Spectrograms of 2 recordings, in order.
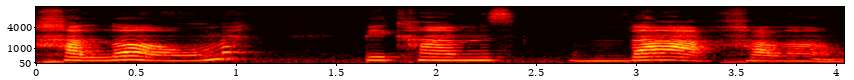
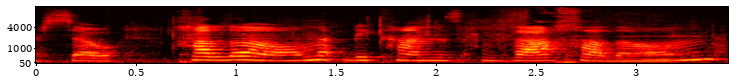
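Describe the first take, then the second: First: "chalom" then "vachalom", spoken slowly and clearly; pronunciation demo. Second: "chalom becomes vachalom" spoken slowly; slow model of "vachalom" with a clear a; pronunciation demo. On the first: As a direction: model "vachalom" syllable by syllable. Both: Shown as a demonstration. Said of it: "steal that patach".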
